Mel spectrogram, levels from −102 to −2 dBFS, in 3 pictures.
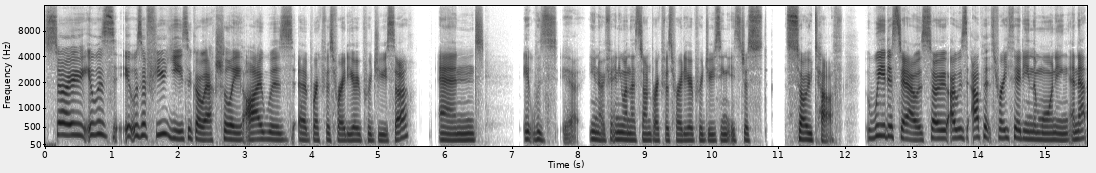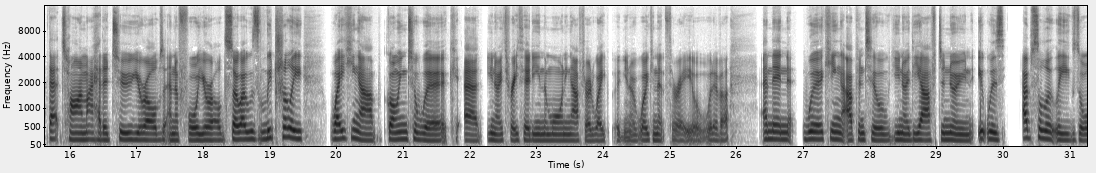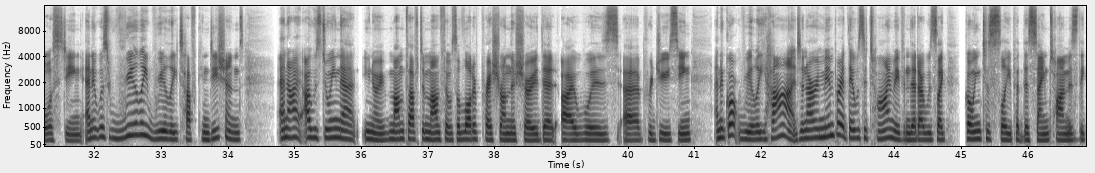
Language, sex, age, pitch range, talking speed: English, female, 20-39, 165-200 Hz, 195 wpm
